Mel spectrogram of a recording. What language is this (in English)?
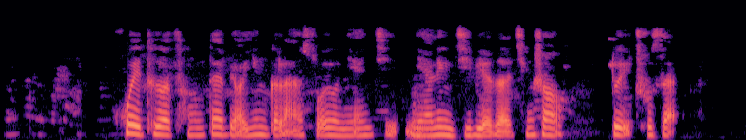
Chinese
